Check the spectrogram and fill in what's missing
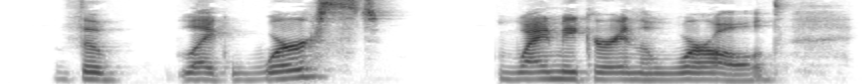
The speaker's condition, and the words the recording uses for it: No condition.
